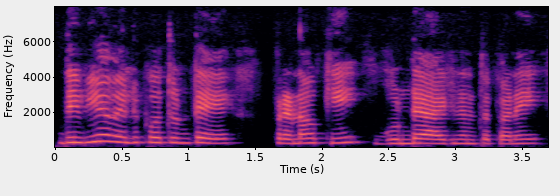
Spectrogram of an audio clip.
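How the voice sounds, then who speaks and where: A woman narrating a scripted romance story in a steady storytelling manner. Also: sits high, normal speed. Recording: dull lo-fi recording.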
